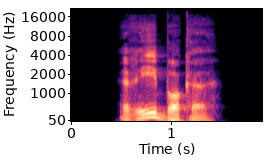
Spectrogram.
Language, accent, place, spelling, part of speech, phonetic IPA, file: German, Germany, Berlin, Rehbocke, noun, [ˈʁeːbɔkə], De-Rehbocke.ogg
- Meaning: dative of Rehbock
